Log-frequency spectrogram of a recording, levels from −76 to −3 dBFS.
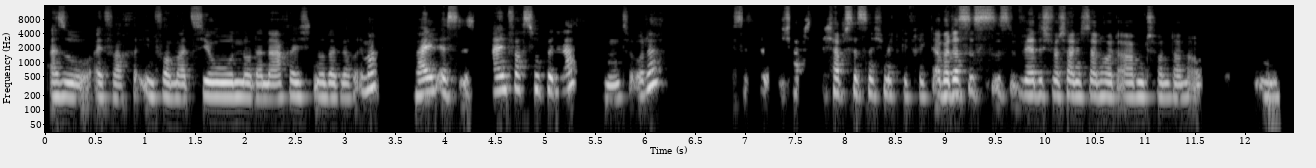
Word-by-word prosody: also, 195 -2 0
einfach 180 -3 -5
Informationen 190 0 +2
oder 180 -1 -1
Nachrichten 190 +2 -1
oder 190 -1 0
wie 185 - -1
auch 180 - -8
immer, 280 +4 +1 0.4
weil 230 +5 +6
es 220 -1 +2
ist 220 - -6
einfach 265 +2 +3
so 270 0 +2
belastend, 240 - -2
oder? 330 +5 +3 0.7
Siehst - - -8
du, 445 - -7
ich 360 - -5
habe 225 - -7
es 230 - -9
ich 215 - -8
habe 230 -1 +2
es 225 - +5
jetzt 220 -2 +1
nicht 210 -2 -4
mitgekriegt, 195 -2 -8
aber 210 -2 +4
das 220 +1 +5
ist 240 - +5
ist 205 - -4
werde 210 0 +2
ich 205 +1 -2
wahrscheinlich 200 -1 0
dann 200 -2 -1
heute 190 -1 -1
Abend 190 0 0
schon 185 -2 -4
dann 180 +1 -3
auch - - -7 0.6
mhm. 190 -1 -3
195 Hz, 195 wpm, -26 LUFS, 190-225 Hz, 0.7 s, weil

